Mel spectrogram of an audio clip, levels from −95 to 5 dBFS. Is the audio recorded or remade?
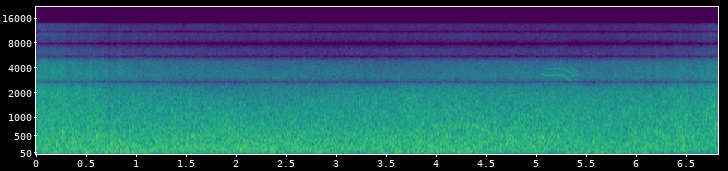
recorded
